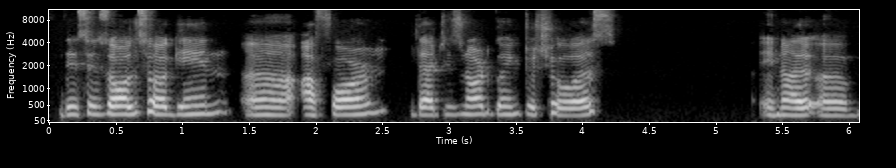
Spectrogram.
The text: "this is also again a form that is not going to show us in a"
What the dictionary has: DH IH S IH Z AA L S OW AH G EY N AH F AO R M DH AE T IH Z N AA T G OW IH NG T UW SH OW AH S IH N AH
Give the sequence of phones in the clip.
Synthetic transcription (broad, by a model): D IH S IH Z AA L S OW AH G EY N AH F AO R M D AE T IH Z N AA T G OW IH NG T UW SH OW AH S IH N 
